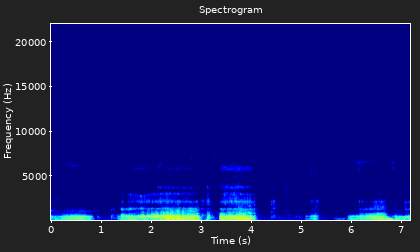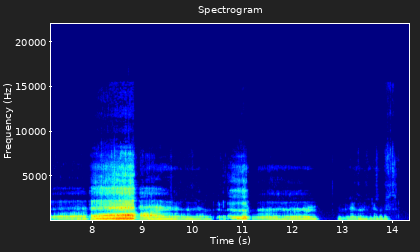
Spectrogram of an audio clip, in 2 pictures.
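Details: Unprovoked angry growling from a female Belgian Malinois playing an aggressive role: repeated low, throaty growl phrases of one to two seconds with short gaps, swelling into a louder, harsher snarl midway, then continuing in steady rumbling bouts.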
